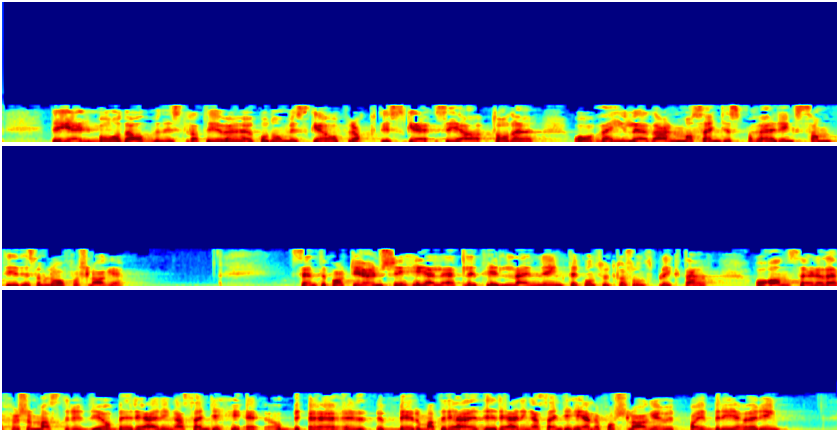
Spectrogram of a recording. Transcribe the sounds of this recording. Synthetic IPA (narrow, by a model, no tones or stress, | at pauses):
d̪̥ɛjɛlːboːd̪əɑd̪mɪnɪst̪ɾɑt̪ʰiːʋəœkʊnuːmɪskəɔpʰɾɑkt̪ɪskəsiːɑt̪ʰoːd̪eʔɔʋæɪleːd̪æɳmɔsɛɲd̪əspʰɔhøːɾɪŋsɑmt̪ʰḭːd̪ɪsɔmloːʋfɔʂɭʔɑ̰ːɡə̰ | sɛnt̪əpɑʈiːəœnʃəɾɦeːlhet̪lɪt̪ʰɪlnæɾmɪŋt̪ʰɪlkʊnsʉlt̪ɑʂṵːnspʰlɪkt̪ɑɔ̰ʔɑnseːɖɛd̪æɾfɔʂɔmːɛst̪ɾʏd̪ɪɔbeːɾɛjeːɾɪŋɑsɛnd̪əh | beːɾɔmɑt̪ɾɾɛjeːɾɪŋɑsɛɲd̪əɦeːləfɔʂɭɑːɡəʉːt̪̚pʰɔæɪbɾeːhøːɾɪ̰ŋ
